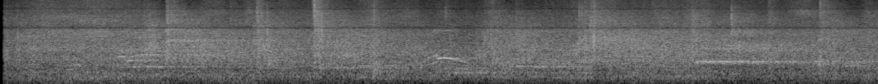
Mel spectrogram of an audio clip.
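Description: Ice hockey game in a rink: a steady hiss of play on the ice, with several sharp clacks of sticks and puck, and distant voices calling out.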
